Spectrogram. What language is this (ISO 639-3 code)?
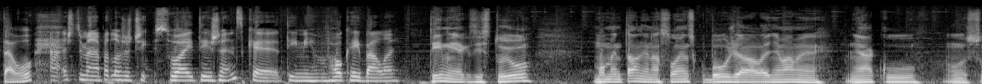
slk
